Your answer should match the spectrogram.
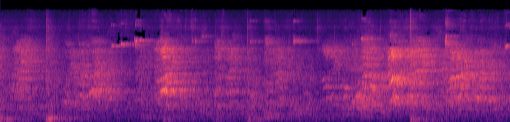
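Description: Volleyball thumps echoing in a gym, sharp hits about a second in, around five seconds and a little after eight seconds, amid players' calls and spectators' voices.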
